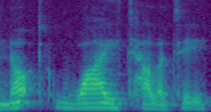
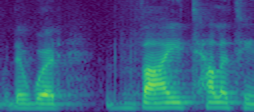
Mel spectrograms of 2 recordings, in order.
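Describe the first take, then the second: First: The word begins with a w-like sound. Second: The word begins with a clear v sound. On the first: The speaker calls it wrong. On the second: The speaker calls it right. "You got to focus on your v"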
